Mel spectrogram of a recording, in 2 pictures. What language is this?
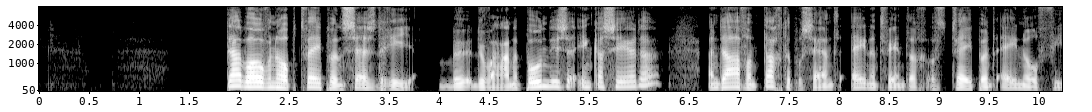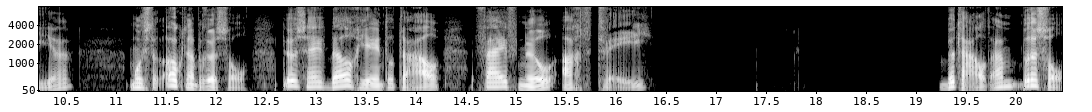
Dutch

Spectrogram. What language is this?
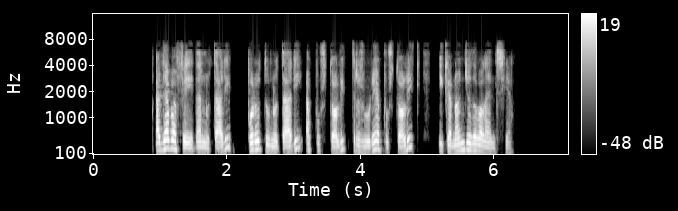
Catalan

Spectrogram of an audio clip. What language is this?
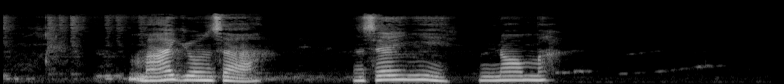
Bebele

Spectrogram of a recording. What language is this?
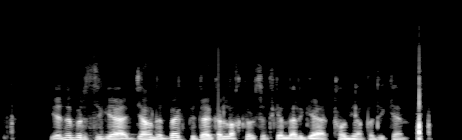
Uyghur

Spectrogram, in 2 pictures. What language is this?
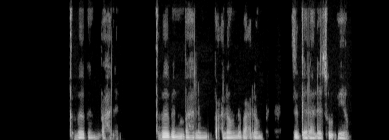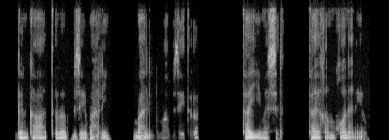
Tigrinya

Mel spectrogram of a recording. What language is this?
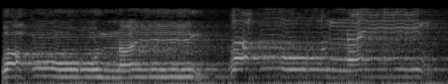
Arabic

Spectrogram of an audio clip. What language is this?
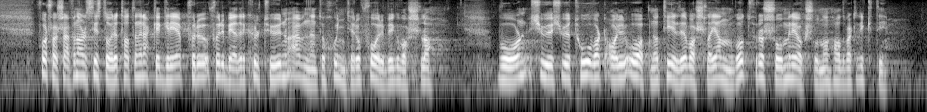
Norwegian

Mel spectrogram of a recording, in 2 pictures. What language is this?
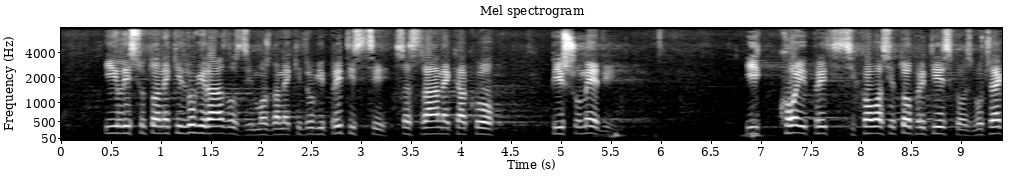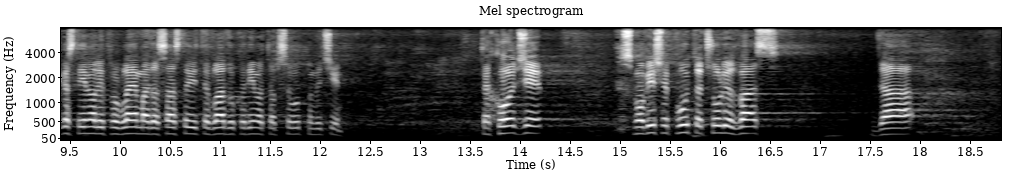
Serbian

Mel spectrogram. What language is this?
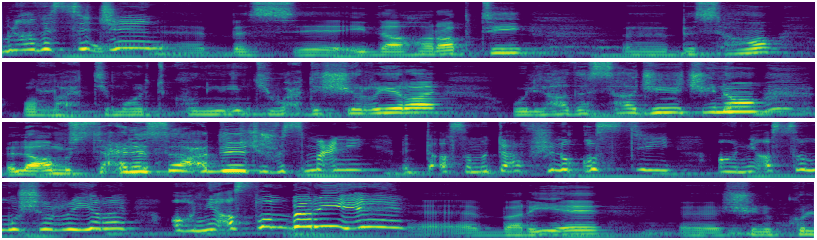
Arabic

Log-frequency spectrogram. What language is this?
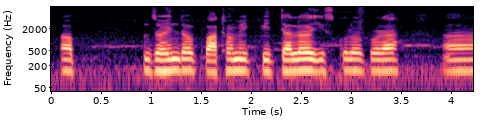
Assamese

